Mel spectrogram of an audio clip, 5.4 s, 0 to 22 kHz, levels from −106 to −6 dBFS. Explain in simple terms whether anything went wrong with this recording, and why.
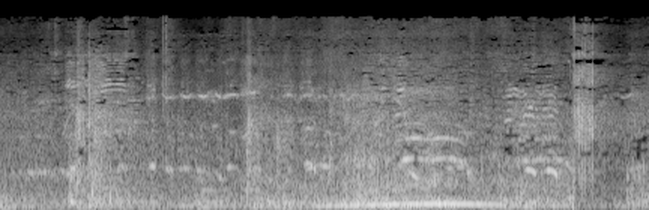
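Yes, something did go wrong: from about 1.21 to 3.13 seconds there's a call bitrate drop. The connection briefly got squeezed, so the encoder had far fewer bits to work with, and the sound turns rougher, duller and a bit watery before clearing up again.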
